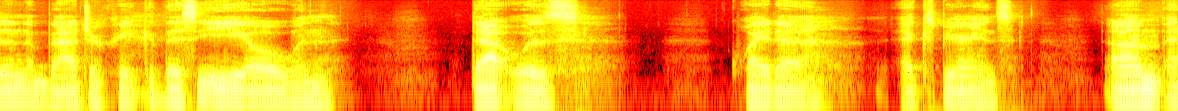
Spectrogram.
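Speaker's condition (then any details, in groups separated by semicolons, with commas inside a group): ALS; affects hand function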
